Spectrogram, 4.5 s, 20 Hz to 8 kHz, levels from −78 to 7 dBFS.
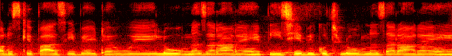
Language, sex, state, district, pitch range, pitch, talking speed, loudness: Hindi, female, Himachal Pradesh, Shimla, 205-220 Hz, 210 Hz, 250 wpm, -15 LUFS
